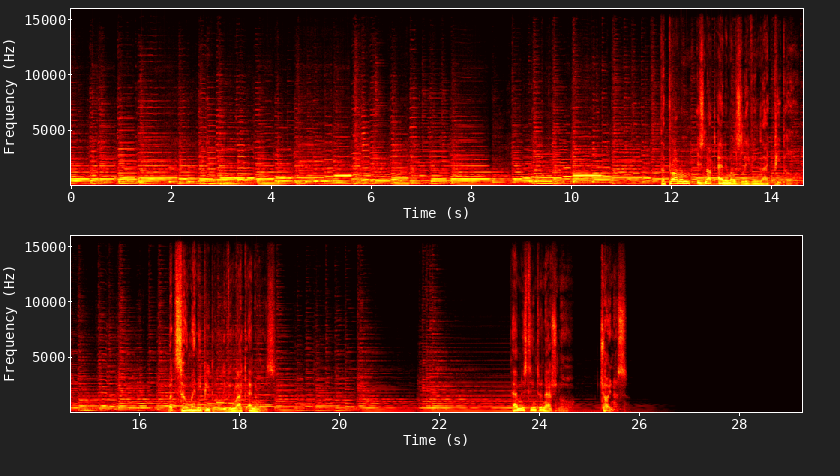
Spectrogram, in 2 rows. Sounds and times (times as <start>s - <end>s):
Music: 0.0s - 26.8s
Speech: 11.8s - 14.6s, 16.6s - 18.8s, 23.5s - 25.8s.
